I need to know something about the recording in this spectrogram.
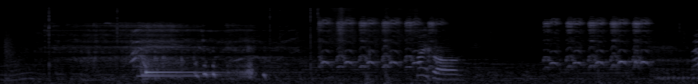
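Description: Audio of funny video clips playing back through a speaker: voices and music, with two runs of rapid, high-pitched repeated sounds, about three a second, in the second half.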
